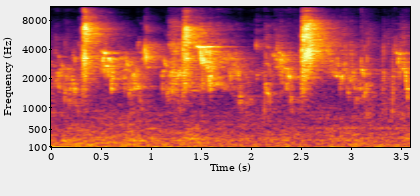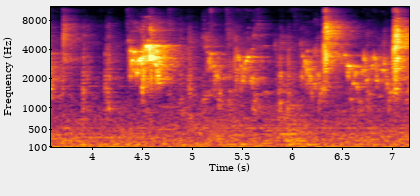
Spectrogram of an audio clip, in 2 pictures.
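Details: Lovebirds kept indoors give loud, rasping squawks roughly once a second, mixed with softer twittering chirps between the louder notes.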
